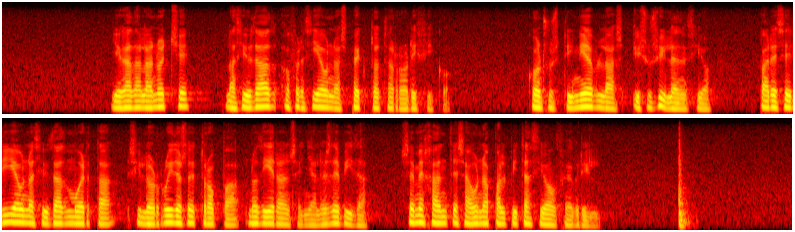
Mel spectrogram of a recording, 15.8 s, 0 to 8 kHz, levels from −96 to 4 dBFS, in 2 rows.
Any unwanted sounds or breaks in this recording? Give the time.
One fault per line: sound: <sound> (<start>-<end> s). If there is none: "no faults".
sound: thud (14.7-14.9 s)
